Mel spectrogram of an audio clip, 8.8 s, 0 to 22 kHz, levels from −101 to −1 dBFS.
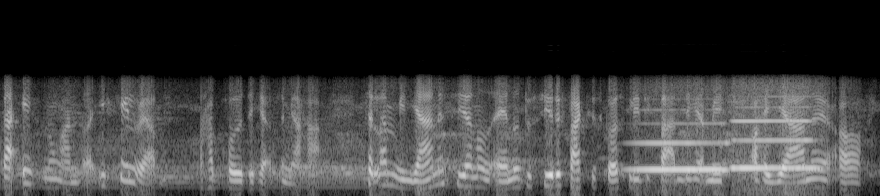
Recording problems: phone-call audio; poor line; nothing above 4 kHz
muffled; very slightly; fading above 3 kHz
background music; very loud; from 6.5 s on; 7 dB above the speech
chatter from many people; noticeable; throughout; 20 dB below the speech
traffic noise; faint; throughout; 20 dB below the speech

